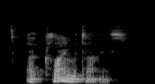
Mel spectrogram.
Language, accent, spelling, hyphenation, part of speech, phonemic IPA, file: English, Southern England, acclimatize, ac‧cli‧ma‧tize, verb, /əˈklaɪ.məˌtaɪz/, LL-Q1860 (eng)-acclimatize.wav
- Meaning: To get used to a new climate, or to a new situation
